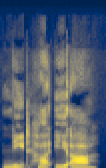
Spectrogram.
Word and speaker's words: Nith-Haiah: Cosmic ID card name pronounced nita.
